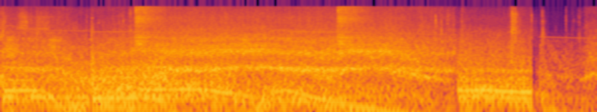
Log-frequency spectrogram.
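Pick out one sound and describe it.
Tyres screech while a car skids.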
